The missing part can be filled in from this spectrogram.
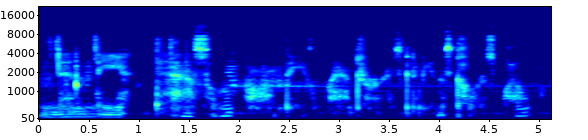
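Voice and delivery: soft, very quiet, hushed, barely voiced whisper. Describing the color for the lantern tassel while painting: whispering. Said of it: "I keep whispering this stuff".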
